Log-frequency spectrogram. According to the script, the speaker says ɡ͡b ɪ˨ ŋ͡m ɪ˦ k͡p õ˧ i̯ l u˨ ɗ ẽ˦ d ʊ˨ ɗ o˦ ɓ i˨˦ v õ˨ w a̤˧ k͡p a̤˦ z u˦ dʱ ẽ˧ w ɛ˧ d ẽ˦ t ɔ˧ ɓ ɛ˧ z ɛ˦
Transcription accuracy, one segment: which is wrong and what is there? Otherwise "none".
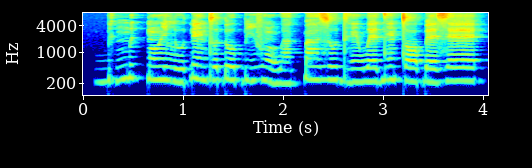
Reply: ʊ˨ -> ʊ˧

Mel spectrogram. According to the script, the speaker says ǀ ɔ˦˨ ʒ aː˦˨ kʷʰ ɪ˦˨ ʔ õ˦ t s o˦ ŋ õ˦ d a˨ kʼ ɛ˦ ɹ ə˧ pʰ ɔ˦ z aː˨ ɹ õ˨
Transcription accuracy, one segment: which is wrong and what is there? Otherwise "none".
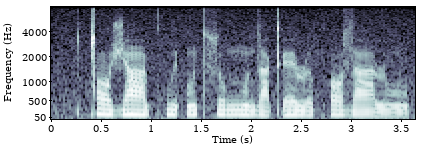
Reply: none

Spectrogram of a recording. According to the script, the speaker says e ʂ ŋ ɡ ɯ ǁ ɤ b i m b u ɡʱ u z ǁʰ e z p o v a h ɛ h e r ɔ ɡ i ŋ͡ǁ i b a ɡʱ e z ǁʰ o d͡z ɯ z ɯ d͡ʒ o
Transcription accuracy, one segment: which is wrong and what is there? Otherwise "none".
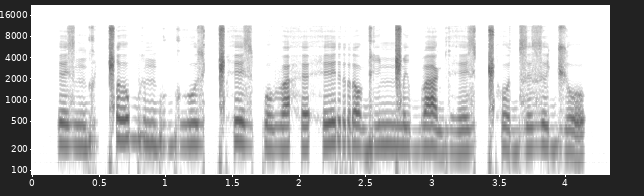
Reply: ʂ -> z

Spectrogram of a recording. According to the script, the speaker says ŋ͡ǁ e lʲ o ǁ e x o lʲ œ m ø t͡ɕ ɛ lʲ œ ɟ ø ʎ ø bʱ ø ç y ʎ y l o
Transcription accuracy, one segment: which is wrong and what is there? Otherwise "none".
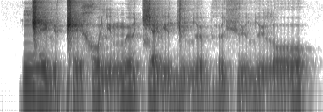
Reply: none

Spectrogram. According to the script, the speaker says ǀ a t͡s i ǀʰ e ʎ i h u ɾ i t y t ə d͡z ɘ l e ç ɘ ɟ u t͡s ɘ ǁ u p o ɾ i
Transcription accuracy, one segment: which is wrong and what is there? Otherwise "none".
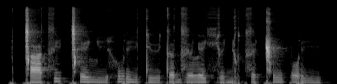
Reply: none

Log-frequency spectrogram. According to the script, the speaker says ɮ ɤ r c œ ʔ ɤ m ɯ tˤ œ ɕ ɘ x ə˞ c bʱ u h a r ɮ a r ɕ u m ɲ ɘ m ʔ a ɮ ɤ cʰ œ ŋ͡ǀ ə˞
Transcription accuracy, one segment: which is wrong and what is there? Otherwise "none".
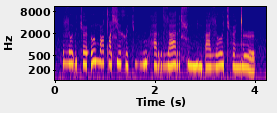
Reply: ɯ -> ɤ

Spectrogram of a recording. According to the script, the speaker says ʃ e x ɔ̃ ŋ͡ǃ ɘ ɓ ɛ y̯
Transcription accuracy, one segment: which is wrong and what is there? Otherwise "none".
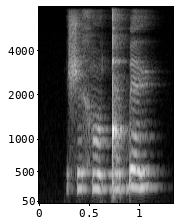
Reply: e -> ɘ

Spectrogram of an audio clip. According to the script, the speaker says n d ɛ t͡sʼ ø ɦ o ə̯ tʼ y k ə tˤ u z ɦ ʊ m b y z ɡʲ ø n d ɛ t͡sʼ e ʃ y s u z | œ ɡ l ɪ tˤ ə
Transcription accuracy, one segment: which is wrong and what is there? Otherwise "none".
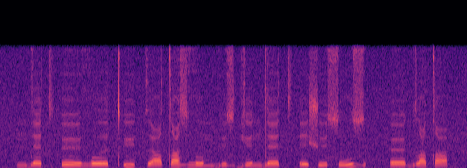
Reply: none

